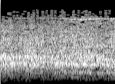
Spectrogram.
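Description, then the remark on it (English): A large crowd at the Democratic National Convention produces a loud, steady roar of booing during the opening prayer, a dense wash of many voices that holds at an even level throughout without breaks. “You hear the booze?”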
